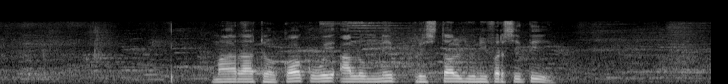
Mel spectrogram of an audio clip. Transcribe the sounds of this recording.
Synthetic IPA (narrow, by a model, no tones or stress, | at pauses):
maɾaɖ̥ɔ̤kɔkuweʔalumneb̥ɾist̪ɔljunifərsit̪i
